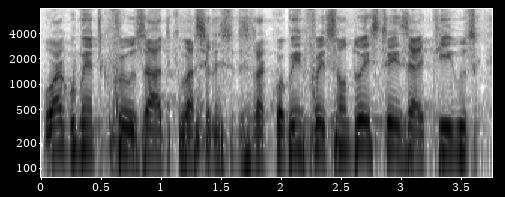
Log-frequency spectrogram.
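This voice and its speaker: A man in his fifties with a São Paulo accent speaks into a handheld microphone at a council meeting. His voice sits a little high, and he stumbles over words as he goes. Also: fairly even intonation, fast talker. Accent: Brazilian Portuguese, São Paulo state. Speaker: city councilman. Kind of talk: council floor remarks.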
